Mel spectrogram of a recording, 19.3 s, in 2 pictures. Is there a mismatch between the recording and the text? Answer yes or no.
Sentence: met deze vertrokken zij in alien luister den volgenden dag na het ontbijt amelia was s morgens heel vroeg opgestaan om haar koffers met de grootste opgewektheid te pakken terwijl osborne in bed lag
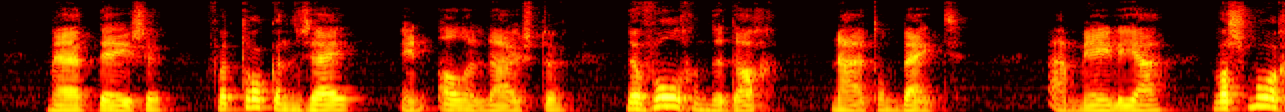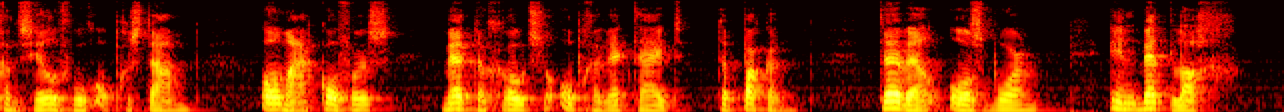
no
